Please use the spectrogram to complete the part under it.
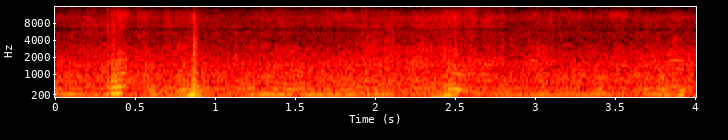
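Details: Honey bees inside their hive, a steady low droning hum with a layered harmonic band, broken by a few brief louder buzzes as single bees pass close near the start.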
